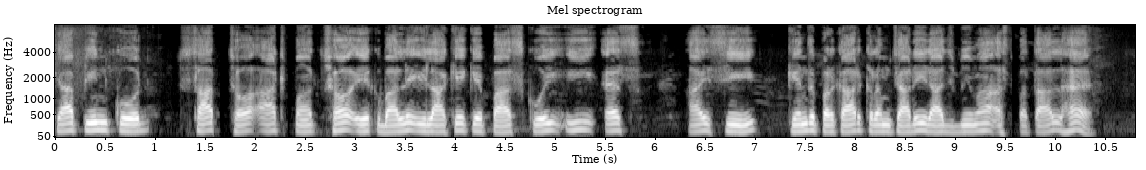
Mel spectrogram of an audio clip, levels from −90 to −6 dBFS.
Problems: background sounds at intervals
